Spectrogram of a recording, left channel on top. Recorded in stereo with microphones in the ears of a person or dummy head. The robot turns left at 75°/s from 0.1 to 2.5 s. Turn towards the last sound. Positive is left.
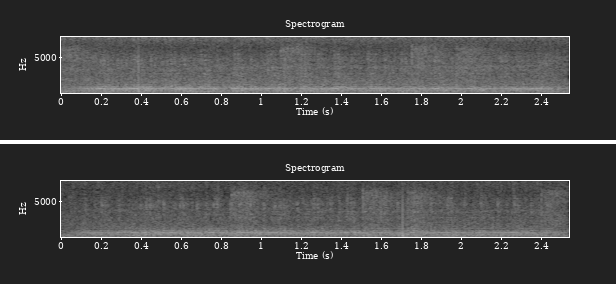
No sound to turn to.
